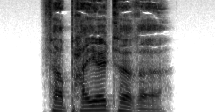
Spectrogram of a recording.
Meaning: inflection of verpeilt: 1. strong/mixed nominative/accusative feminine singular comparative degree 2. strong nominative/accusative plural comparative degree
- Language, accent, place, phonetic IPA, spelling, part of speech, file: German, Germany, Berlin, [fɛɐ̯ˈpaɪ̯ltəʁə], verpeiltere, adjective, De-verpeiltere.ogg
